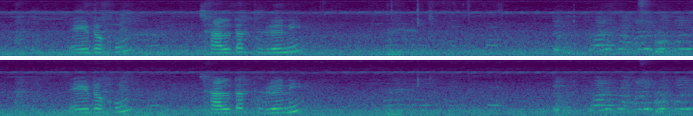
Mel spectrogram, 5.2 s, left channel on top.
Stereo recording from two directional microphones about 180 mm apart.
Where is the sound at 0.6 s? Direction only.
10° right (ahead or behind).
